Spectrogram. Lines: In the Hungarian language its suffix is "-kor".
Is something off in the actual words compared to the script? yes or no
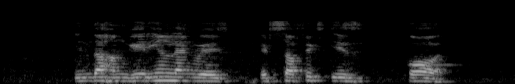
no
